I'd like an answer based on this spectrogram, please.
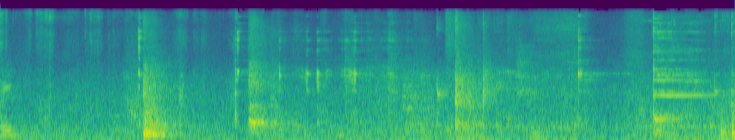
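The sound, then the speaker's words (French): A knife cuts through a hot sandwich on a board or plate, giving a few sharp knocks and clinks spread across the moment while people talk quietly. “Le sandwich, je vais le couper.”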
